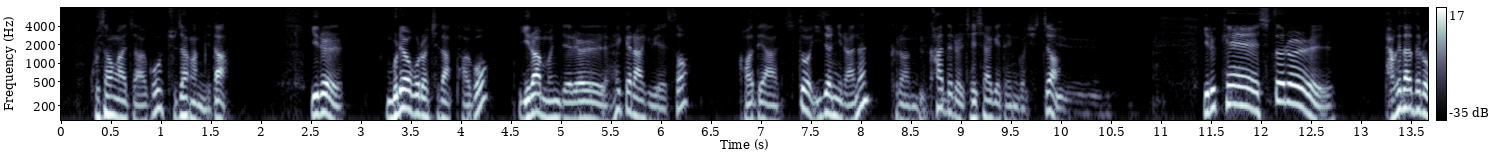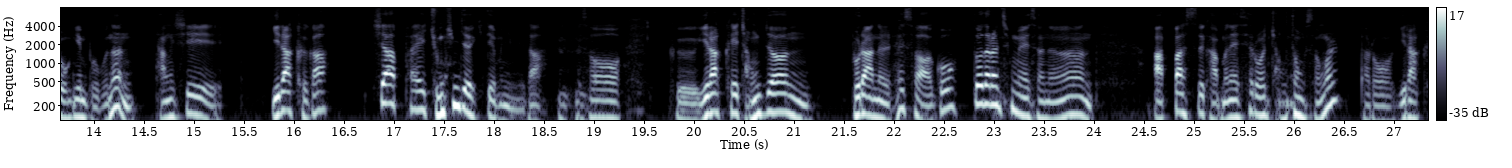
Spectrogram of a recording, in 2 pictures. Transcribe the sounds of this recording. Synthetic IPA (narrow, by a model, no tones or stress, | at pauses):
kusʰʌŋɦad͡ʑaɡot͡ɕud͡ʑaŋɦamɲida | iɾɯɭ | muɾjʌɡɯɾot͡ɕinapʰaɡo | t͈oiɾʌnmund͡ʑe̞ɾɯɭɦe̞ɡjʌɾɦaɡiɥiɦe̞sʰʌ | kʌde̞ɦansʰu̥doʔid͡ʑʌɲiɾanɯnkɯɾʌnkʰadɯɾɯɭt͡ɕe̞ɕʰiaɡe̞dwe̞nnɡʌɕʰi̥d͡ʑo | iɾʌkʰe̞sʰud̥oɾɯɭ | paɡdadɯɾooŋɡinpubunɯntaŋɕʰiː | ɾakʰɯɡa | ɕʰiapʰae̞t͡ɕuŋɕʰimd͡ʑejʌk͈i̥t͈e̞muɲimɲidakɾesʰʌ | kɯ̰iɾakʰɯe̞t͡ɕʌŋd͡ʑʌn | puɾanɯɭɦe̞sʰoɦaɡot͈odaɾɯnt͡ɕʰiŋmjune̞sʰʌnɯn | ap͈as͈ɯkamɯne̞sʰe̞ɾount͡ɕʌŋtʰoŋs͈ʰʌŋɯɭpaɾoiɾakʰ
